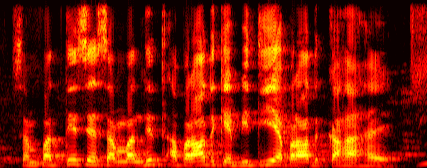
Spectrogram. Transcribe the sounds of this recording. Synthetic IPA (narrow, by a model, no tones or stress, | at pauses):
sə̃mpət̪ːisesə̃mbə̃nd̪ʱɪt̪əpɾaːd̪ʱkebit̪ijeɐpɾaːd̪ʱkɐɦaɦɛː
